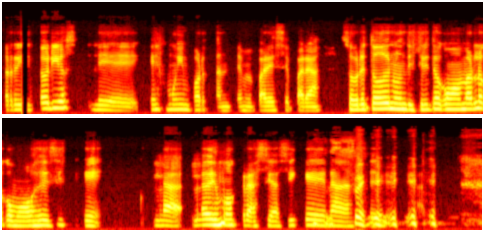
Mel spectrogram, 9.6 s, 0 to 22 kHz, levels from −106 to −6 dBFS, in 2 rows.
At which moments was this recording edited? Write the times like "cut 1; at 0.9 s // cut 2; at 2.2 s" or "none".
cut 1; at 3.3 s // cut 2; at 6.2 s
